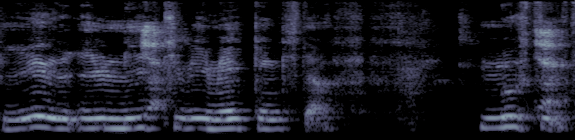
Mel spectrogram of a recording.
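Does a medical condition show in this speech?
Yes: cerebral palsy.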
